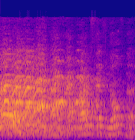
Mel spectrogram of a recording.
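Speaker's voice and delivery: loud, high, drawn-out laughing cry; excited outburst. Acted. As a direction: blurt out her name in nervous hope. Nervous suitor bursts out hopefully.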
